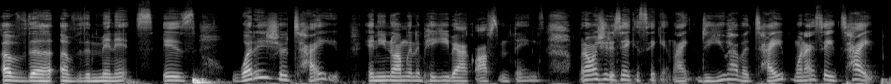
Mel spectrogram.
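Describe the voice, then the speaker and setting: Raspy, gravelly woman hosting a chat. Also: fairly low pitch, fairly quick, hardly any pauses, dry recording. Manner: loose, joking, swearing freely. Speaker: podcast host. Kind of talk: casual chat with friends.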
